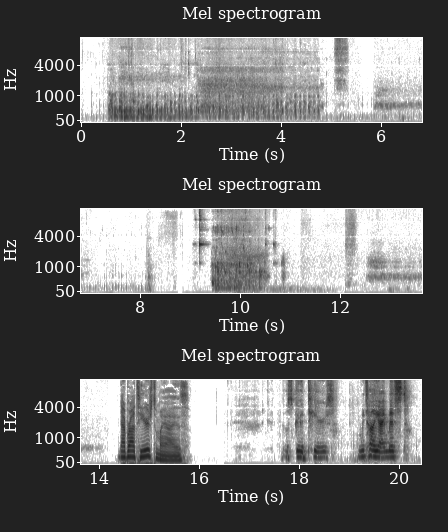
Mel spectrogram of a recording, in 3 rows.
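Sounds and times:
bong water bubbling: 0.1 - 5.0, 9.4 - 11.0
speech: 14.4 - 15.8, 17.8 - 20.2.

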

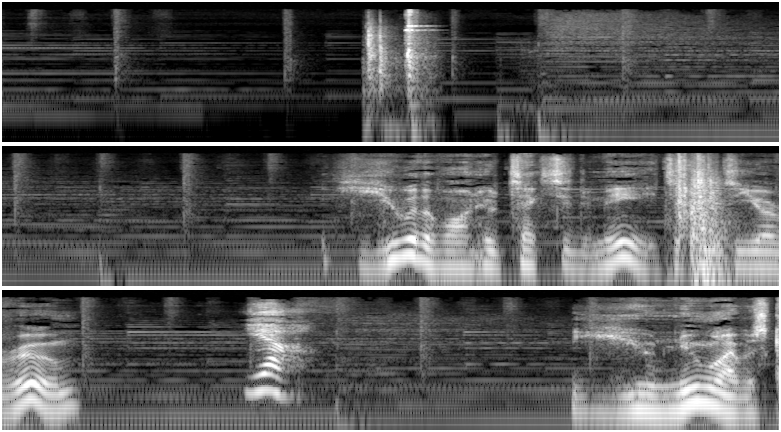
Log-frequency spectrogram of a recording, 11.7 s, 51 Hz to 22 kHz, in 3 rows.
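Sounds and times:
door clunking open: 1.8 - 2.2, 7.2 - 7.6
door latch rattling: 1.8 - 2.2, 7.2 - 7.6
speech: 5.6 - 8.3, 9.0 - 9.4, 10.6 - 11.6.

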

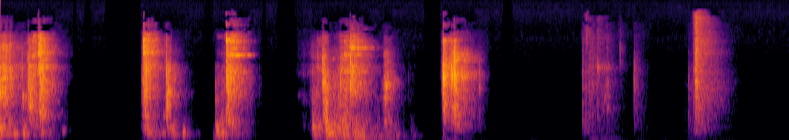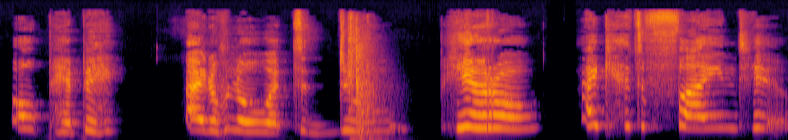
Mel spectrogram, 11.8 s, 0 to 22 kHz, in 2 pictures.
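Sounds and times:
door being opened: 1.1 - 3.7, 4.4 - 5.5, 8.5 - 9.0
speech: 6.4 - 11.8.

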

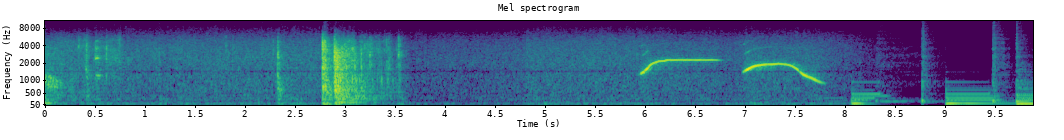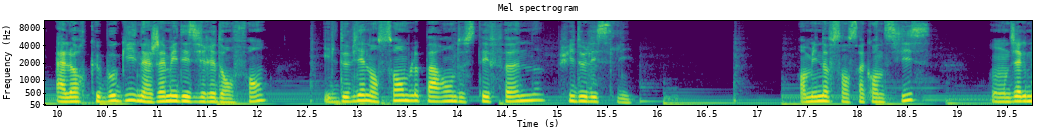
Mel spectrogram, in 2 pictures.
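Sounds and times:
person whistling: 6.0 - 7.8
speech: 10.0 - 15.8, 17.4 - 18.8, 19.4 - 19.7.

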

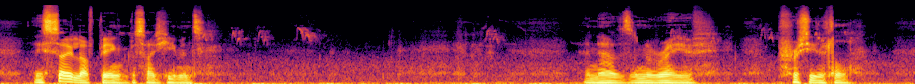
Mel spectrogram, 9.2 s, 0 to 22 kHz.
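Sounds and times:
house sparrows chirping around buildings: 0.0 - 9.1
speech: 0.3 - 2.2, 5.8 - 7.2, 7.9 - 8.6.

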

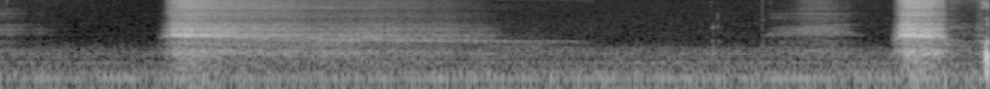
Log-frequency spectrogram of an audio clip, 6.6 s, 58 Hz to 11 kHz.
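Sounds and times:
deep breathing to calm down: 0.0 - 0.5, 1.1 - 4.0, 5.1 - 6.5.

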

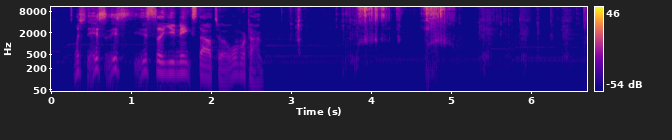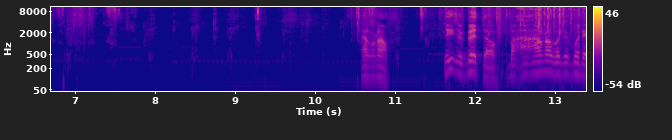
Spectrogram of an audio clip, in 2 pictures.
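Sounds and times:
speech: 0.2 - 2.8, 10.6 - 13.3
chewing crunchy herb-flavoured potato chips: 3.0 - 13.3.

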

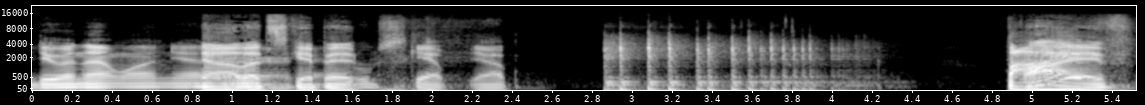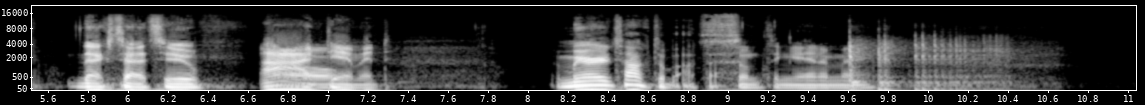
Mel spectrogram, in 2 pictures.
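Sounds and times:
speech: 0.0 - 3.0, 4.9 - 7.4, 8.2 - 9.9
dice clattering across a hard tabletop: 2.9 - 4.2, 9.6 - 10.6.

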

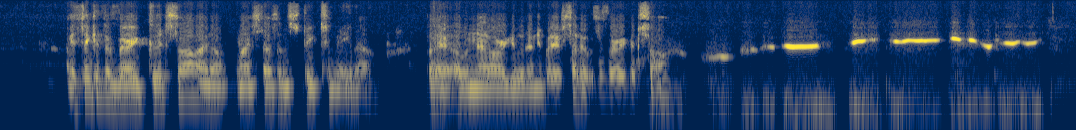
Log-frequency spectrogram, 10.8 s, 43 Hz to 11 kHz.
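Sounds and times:
speech: 0.7 - 6.9
whistled melody from a played song: 6.7 - 10.4.

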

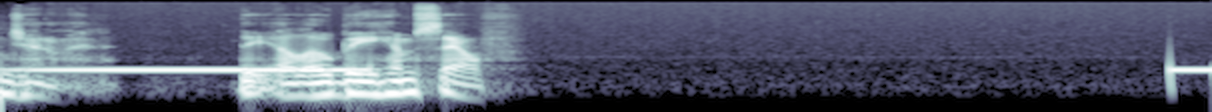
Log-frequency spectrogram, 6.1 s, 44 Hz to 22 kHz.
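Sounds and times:
speech: 0.0 - 0.4, 1.2 - 2.6
electronic ringing tone of an outgoing phone call: 0.0 - 1.9, 5.8 - 6.0
faint steady hiss: 1.2 - 5.9.

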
